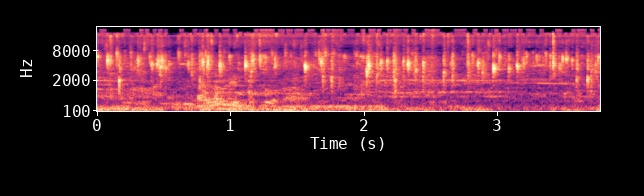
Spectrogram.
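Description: Water running from a tap, splashing and trickling at close range with small drips, while people chat in the background.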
